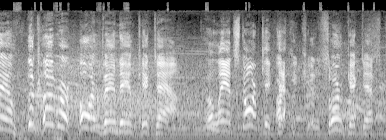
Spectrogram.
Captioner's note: none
